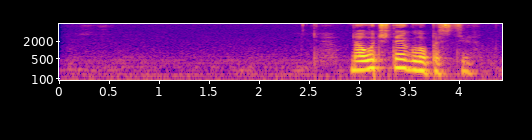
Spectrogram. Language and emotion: Russian, neutral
